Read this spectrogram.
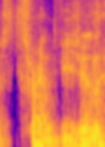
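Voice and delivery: "Strength Vision" in a slow, mock English accent. Shown as a demonstration. Athlete plugging his channel's name, mock English accent. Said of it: "avec mon accent anglais incroyable".

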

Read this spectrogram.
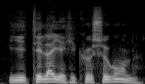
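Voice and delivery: il était là il y a quelques secondes blurred together quickly; the L of il dropped, words run together; quick everyday French; fast natural version. Shown as a demonstration.

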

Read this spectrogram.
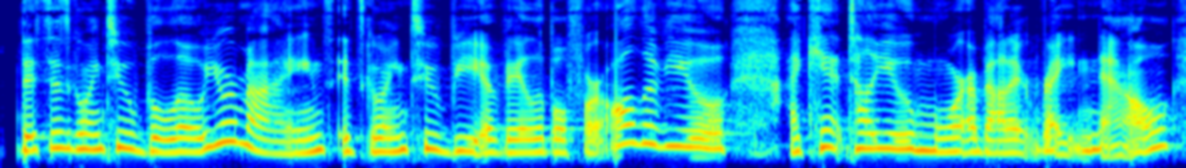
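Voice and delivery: ordinary delivery

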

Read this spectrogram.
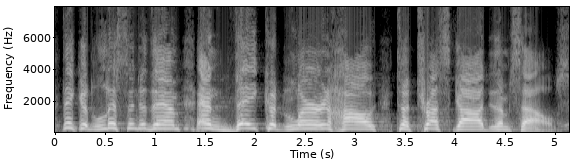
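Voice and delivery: slow, stretched sermon delivery; emphatic preaching. Real, not acted. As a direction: drive the point home like a preacher. Preaches the main point emphatically.

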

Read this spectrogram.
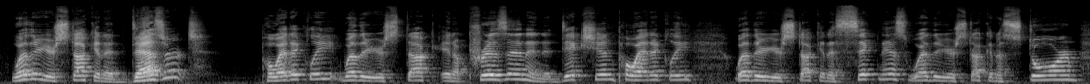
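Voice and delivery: high, loud building preaching; preaching at full force. Real, not acted. Preacher rousing congregation with Psalm 107, high and loud. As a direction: hammer each "whether you're stuck" up high. Preaching climax, rising list.

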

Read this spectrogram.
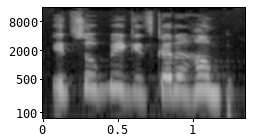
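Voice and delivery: high, soft voice of wonder; childlike awe. Retold or imitated. Fourteen-year-old at the window seeing the jumbo, high hushed awe. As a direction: marvel like an awed young teenager.

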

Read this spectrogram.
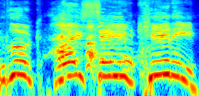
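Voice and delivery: slow, high, loud proud announcement; simpleton hero. Acted. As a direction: show off the rescue like a big simpleton. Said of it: "be like".

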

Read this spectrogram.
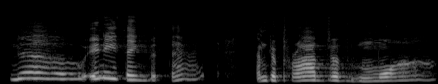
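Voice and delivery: high falsetto, slow camp despair; mock dramatic. Mocking the sulking daughter in high camp voice. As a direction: ham up tragic loss, way up high. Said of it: "I used that line".

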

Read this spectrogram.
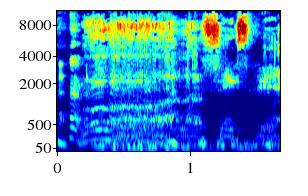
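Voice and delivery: hammed-up old actor, lightly voiced; drawn-out mock thespian impression; Pacino. Repeating the actor bit for friends, hammy impression.

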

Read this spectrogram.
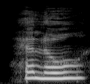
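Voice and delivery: a timid hello, mildly nervous. A narrator's reading. Lost princess greets seven strangers, nervous. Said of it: "she said nervously".

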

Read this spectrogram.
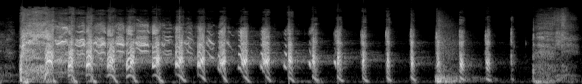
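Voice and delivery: long high-pitched cackle; real helpless laughter; high laughing fit. Real, not acted. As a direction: lose it laughing. Laughing at own [name] bit.

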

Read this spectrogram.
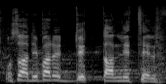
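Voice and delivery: ordinary talk, nothing marked

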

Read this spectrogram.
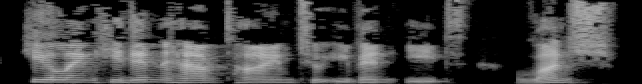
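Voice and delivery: ordinary talk

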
